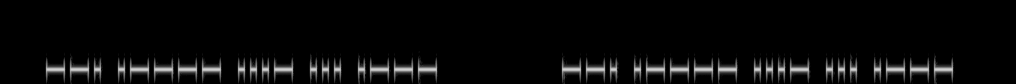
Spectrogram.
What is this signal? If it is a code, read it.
Morse code, heard as a keyed tone, about 20 wpm, 700 Hz. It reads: G1VSJ G1VSJ
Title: DXCC-100 Call Signs - 5 Characters - Repeated 2x - 20wpm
